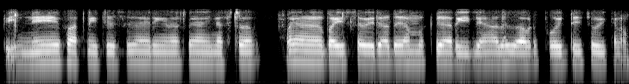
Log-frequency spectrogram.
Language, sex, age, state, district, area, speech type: Malayalam, male, 18-30, Kerala, Palakkad, rural, conversation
